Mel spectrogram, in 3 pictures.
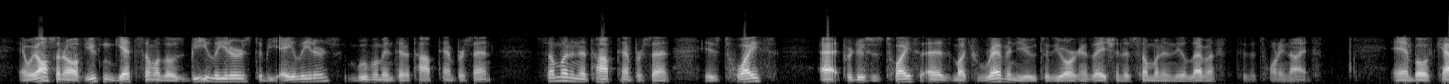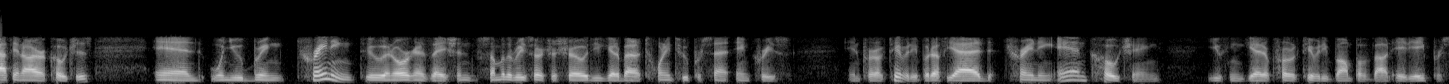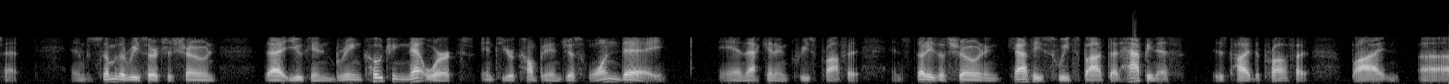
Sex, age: male, 40-59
